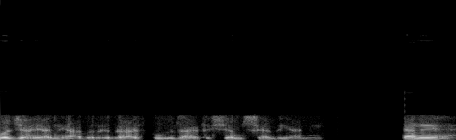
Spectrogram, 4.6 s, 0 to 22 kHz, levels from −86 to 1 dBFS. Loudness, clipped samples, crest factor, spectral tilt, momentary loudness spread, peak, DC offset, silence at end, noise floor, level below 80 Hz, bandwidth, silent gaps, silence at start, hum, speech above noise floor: -29 LUFS; under 0.1%; 20 dB; -9.5 dB/octave; 15 LU; -8 dBFS; under 0.1%; 0 s; under -90 dBFS; -66 dBFS; 4.1 kHz; 1.47-1.52 s, 3.27-3.35 s, 3.41-4.00 s; 0 s; none; over 62 dB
